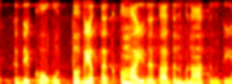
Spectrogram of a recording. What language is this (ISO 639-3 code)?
pan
